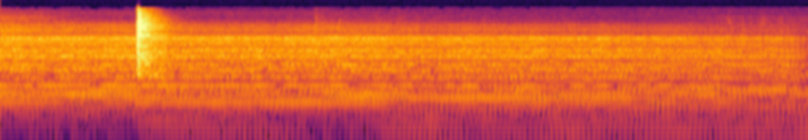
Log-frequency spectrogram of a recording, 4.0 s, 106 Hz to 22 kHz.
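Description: Vintage V100 PGM Lemon Drop electric guitar holding one distorted chord, left to ring and sustain steadily, with a single sharp click about a second in.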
